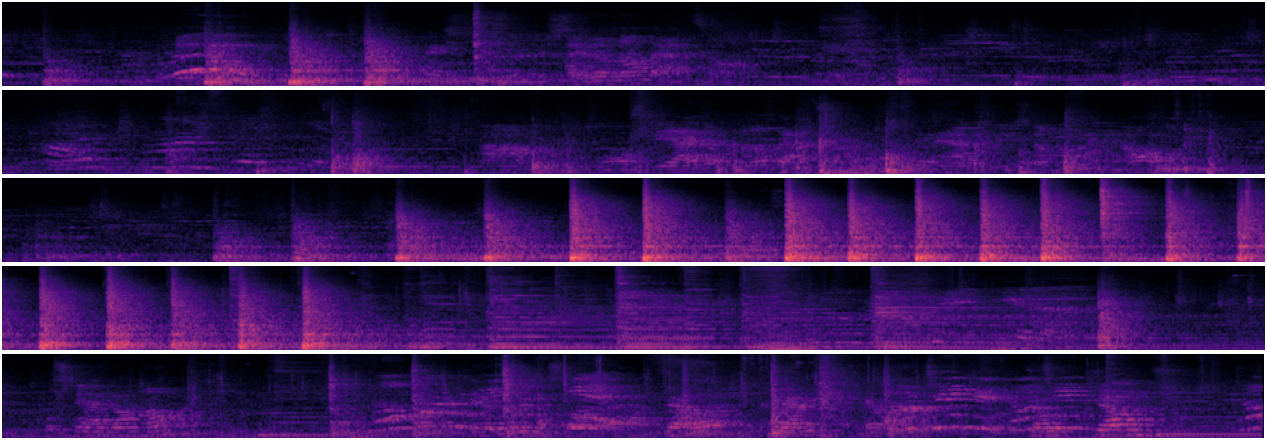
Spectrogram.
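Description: A child playing a First Act junior drum kit along with an acoustic guitar and voices. About halfway through comes a run of fast, even drum strikes, about three a second for some seven seconds, the loudest part.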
